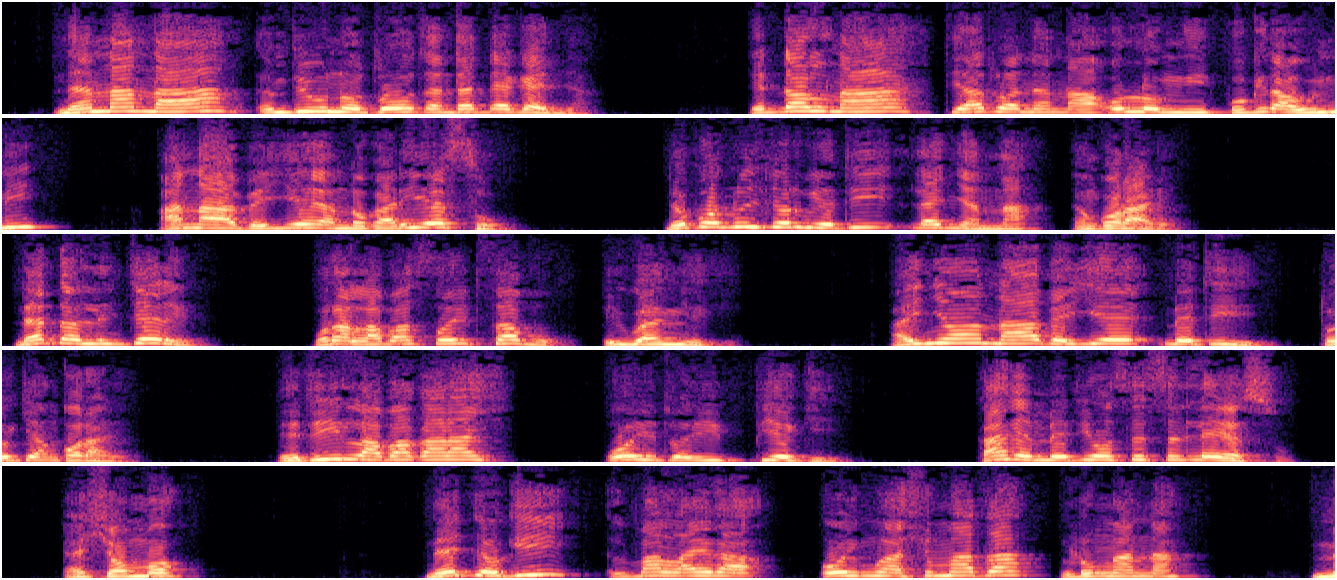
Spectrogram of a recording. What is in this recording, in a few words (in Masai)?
maasai bsv nt drama; good news; bible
